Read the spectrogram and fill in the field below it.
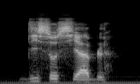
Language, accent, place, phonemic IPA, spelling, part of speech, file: French, France, Lyon, /di.sɔ.sjabl/, dissociable, adjective, LL-Q150 (fra)-dissociable.wav
- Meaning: dissociable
